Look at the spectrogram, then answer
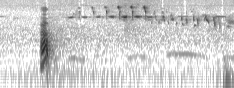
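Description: Small finch giving short high squeaks and chirps, a quick sharp note followed by a scattering of faint twittering calls, outdoors among other birds with a bit of distant background noise.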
